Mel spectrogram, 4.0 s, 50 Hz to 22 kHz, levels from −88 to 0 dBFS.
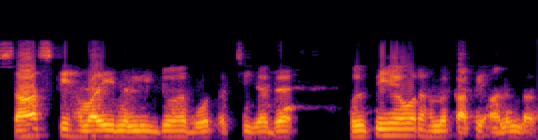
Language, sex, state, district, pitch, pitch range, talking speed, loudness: Hindi, male, Uttar Pradesh, Jyotiba Phule Nagar, 130 Hz, 125-150 Hz, 250 wpm, -17 LUFS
